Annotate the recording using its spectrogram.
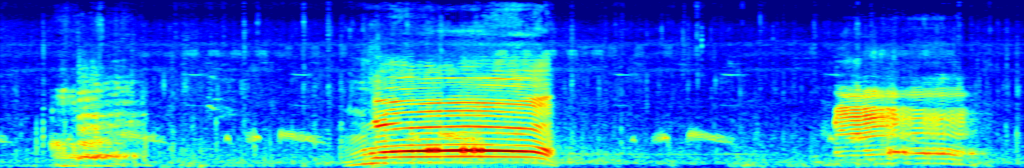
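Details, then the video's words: Dozens of calm, tame cattle kept in a farm pen in the countryside; three moos, the middle one long, loud and deep, the outer ones shorter and hoarser, with faint dove coos between. "Suara Moo Moo Sapi"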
